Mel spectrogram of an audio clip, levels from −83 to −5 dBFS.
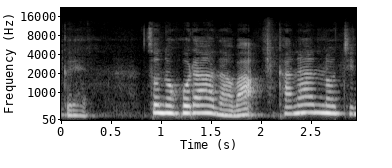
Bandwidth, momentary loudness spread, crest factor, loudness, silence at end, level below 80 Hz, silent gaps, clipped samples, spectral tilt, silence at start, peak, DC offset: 11 kHz; 13 LU; 16 dB; -20 LUFS; 0 s; -72 dBFS; none; under 0.1%; -6.5 dB/octave; 0 s; -4 dBFS; under 0.1%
